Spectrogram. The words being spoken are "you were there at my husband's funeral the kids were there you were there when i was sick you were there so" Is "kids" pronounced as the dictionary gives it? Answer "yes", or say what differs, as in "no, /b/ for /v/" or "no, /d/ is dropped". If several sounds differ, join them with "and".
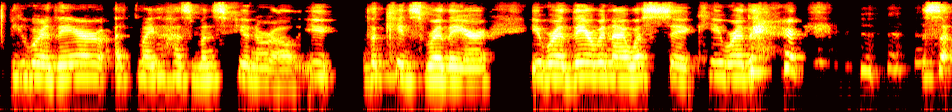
yes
